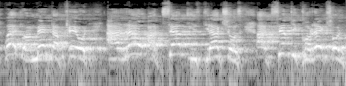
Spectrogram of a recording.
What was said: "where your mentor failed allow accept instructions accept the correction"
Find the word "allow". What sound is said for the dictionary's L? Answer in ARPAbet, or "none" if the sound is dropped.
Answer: N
